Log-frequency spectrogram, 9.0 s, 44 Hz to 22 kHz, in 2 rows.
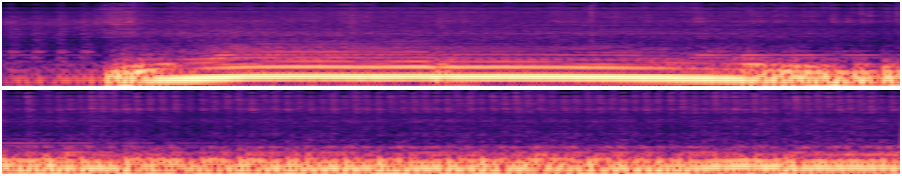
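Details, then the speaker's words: BMW 335 with the N54 engine, new plugs, coils and index 12 injectors, cold start after sitting overnight: flares to a high idle, then stumbles roughly with a check engine light and is fine once warm. Cold start misfire; high pressure fuel pump suspected, not confirmed. "ight you started up you know what misfire is really bad but once it gets up to temp everything is fine there is my misfiring"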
